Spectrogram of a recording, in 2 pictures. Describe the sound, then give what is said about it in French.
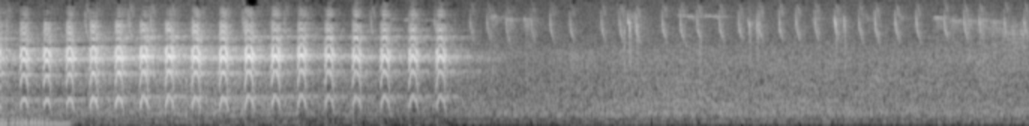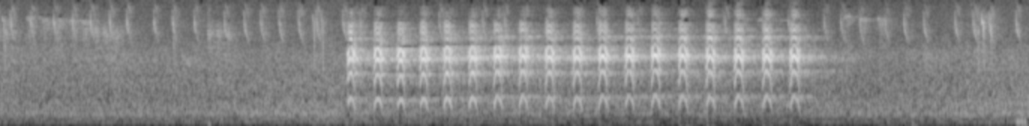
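A hawk (an épervier, found from southern Canada to northern Mexico in open forests and riverside groves) gives two loud bursts of rapid, evenly repeated piercing calls, separated by a stretch of fainter, scattered calls against quiet outdoor ambience. No one speaks. “Et comme à l'habitude, voici le chant et le cri de l'oiseau à l'honneur aujourd'hui.”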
